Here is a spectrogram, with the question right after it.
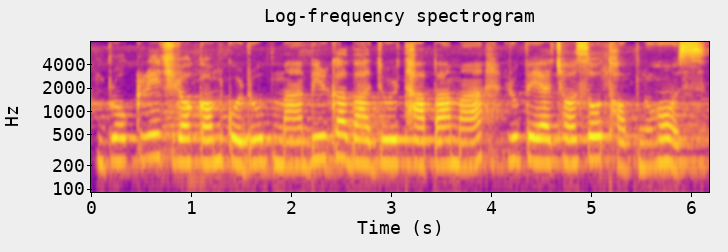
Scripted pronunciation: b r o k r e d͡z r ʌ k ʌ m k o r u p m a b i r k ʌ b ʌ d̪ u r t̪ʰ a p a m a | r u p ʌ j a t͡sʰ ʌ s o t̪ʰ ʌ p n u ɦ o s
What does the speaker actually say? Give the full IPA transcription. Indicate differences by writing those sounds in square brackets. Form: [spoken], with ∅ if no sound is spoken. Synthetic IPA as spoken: b r o k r e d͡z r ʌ k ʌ m k o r u p m a b i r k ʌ b [a] d̪ u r t̪ʰ a p a m a | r u p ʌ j a t͡sʰ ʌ s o t̪ʰ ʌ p n u ɦ o s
